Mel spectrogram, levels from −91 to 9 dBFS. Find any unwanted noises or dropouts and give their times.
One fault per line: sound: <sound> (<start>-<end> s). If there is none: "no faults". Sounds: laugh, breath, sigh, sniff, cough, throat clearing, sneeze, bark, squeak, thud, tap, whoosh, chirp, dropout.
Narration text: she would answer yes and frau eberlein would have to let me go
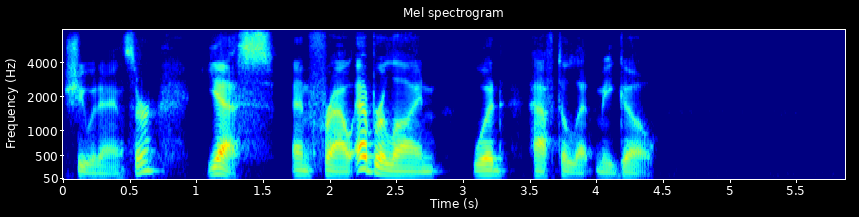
no faults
